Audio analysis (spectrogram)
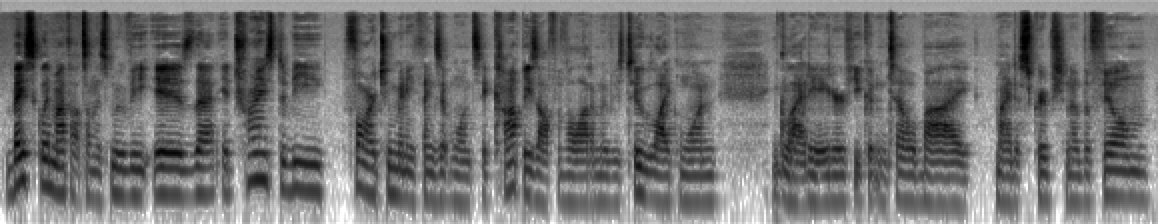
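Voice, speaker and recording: A man with a hoarse, slightly scratchy voice from being sick, chatting informally through a movie review with frequent ums and self-corrections. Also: medium pitch, fairly even intonation, moderate pace. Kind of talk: casual spoken movie review.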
